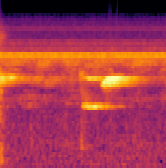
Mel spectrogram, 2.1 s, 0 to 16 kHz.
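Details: Common coquis call loudly at 2 a.m. in the Puerto Rican countryside, giving the two-note call, a lower 'co' jumping to a higher 'qui', over a steady night chorus.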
